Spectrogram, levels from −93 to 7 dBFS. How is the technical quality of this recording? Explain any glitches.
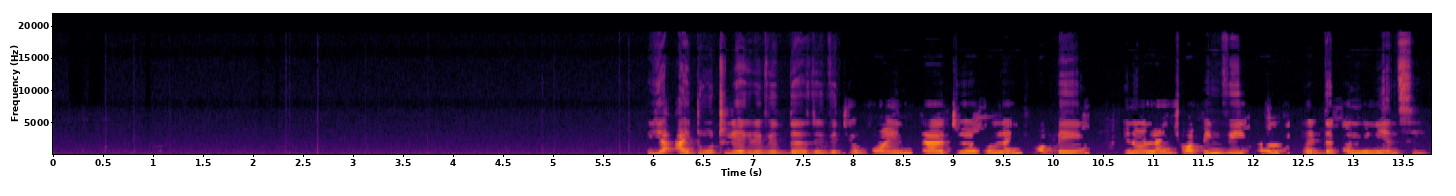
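Echo-cancellation trouble hits the second half of the recording, where both ends of the call seem to talk at once.

Speech suppressed in double talk appears from 7.89 to 9.98 s, 10.24 to 11.53 s, 11.88 to 12.60 s and 12.82 to 13.24 s. The echo canceller likely could not tell the local talker from loudspeaker echo and turned everything down. The speech dips by roughly 25 to 30 dB, or about 15 dB in the last stretch.

The other side's voice leaks through at 8.10 to 8.16 s, 9.21 to 9.32 s, 10.29 to 10.38 s and 10.84 to 10.90 s. These are likely residual loudspeaker echo the canceller failed to remove from the microphone. Each is a brief, faint scrap of a second voice, roughly 20 to 30 dB below the main speech.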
